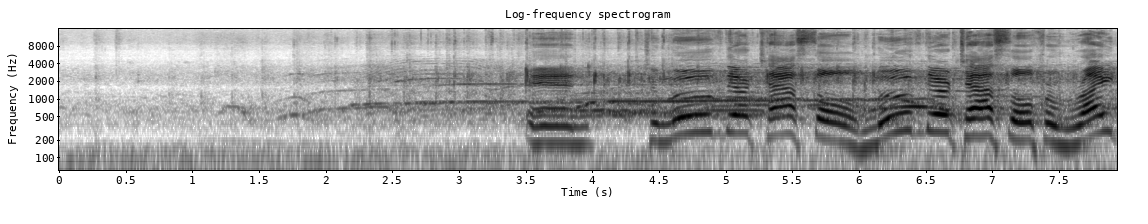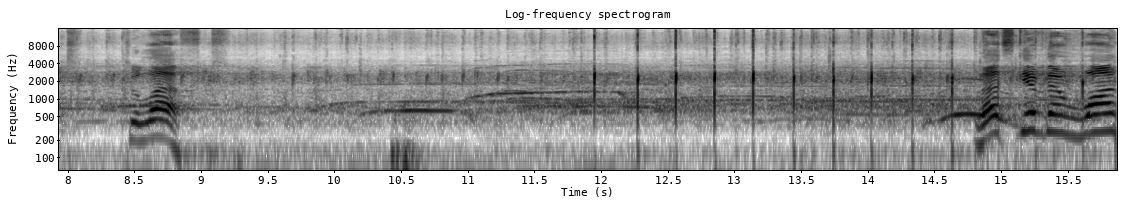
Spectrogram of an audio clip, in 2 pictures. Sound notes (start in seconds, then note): 4.5 applause; 4.5 cheering; 11.9 applause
